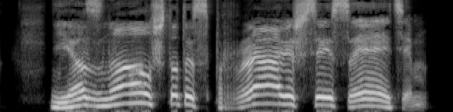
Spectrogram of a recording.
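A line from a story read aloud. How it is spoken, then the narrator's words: Growling with joy. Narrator (Russian): Рычаще радовался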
